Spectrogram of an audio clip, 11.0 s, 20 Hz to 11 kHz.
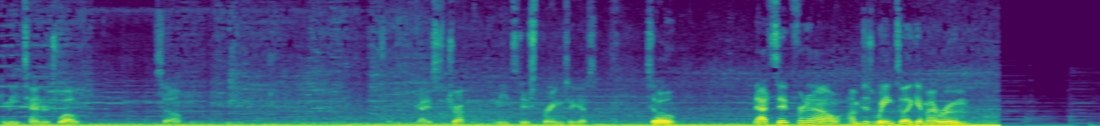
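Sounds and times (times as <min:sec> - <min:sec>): pickup truck engine running: 0:00.0 - 0:10.0.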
